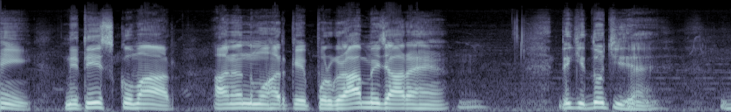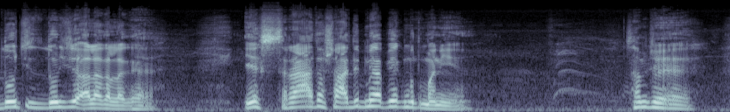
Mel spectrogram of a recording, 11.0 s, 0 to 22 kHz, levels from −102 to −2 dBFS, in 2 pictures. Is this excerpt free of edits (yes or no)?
yes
